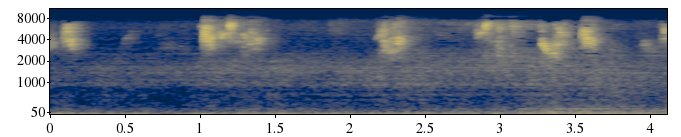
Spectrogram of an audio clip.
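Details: Sparrows at a window-mounted feeder during breakfast, fed year-round: scattered short, bright chirps in small bursts, some doubled, over a steady low hum.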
